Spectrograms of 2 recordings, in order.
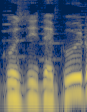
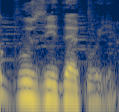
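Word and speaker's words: گزیده‌گوی: جمله کمگوی و گزیدگوی رو با تلفظ اشتباه بهش یاد دادن میگه کمگوی و گوزیده گوی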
